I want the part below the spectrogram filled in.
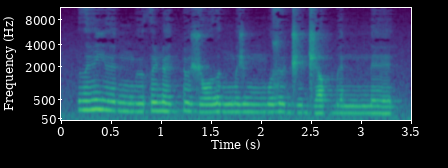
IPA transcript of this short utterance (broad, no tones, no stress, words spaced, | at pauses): ðĩjĩe̯ ŋ͡mʉθĩ ɳeɡɗʉ ʒoðɨŋ͡meʒ mːuzʉd͡ʒɨ d͡ʒɐo̯ɡ͡be nːe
